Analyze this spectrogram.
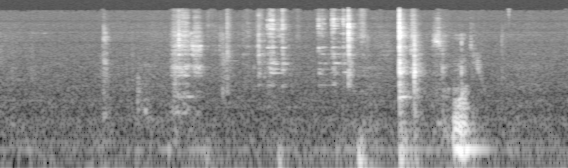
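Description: Metal parts click and clank as they are adjusted by hand.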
